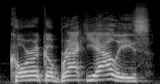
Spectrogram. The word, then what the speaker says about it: coracobrachialis: Coracobrachialis, levator scapulae, or rhomboid minor? I'm earning my money tonight with these words, folks.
